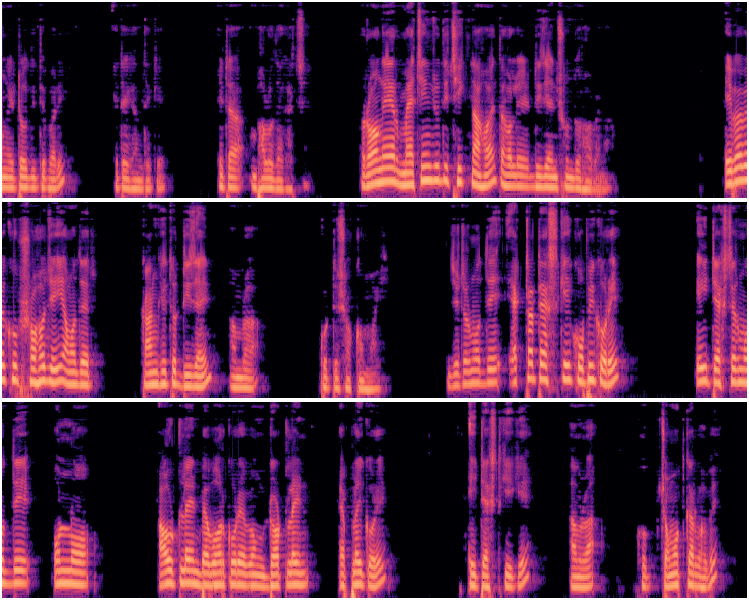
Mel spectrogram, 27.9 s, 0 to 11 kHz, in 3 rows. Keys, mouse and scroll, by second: 8.9 click, 11.3 click, 15.5 click, 15.8 -, 22.1 click, 26.0 space, 26.1 click, 26.5 space.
